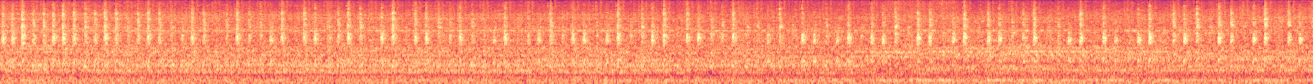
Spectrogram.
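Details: Toyota Tacoma at idle: fast, thin metallic ticking or rattle about four per second over a quiet idle; owner trying to locate the source, still unknown.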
